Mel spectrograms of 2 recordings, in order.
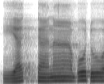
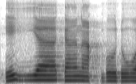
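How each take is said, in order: First: The y sound is short and single. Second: The y sound is held long and doubled. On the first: Sunlight alone we worship. The speaker calls it wrong. "Jangan sampai membaca tanpa tasjid" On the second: You alone we worship. The speaker calls it right. "harus dengan memakai tasjid"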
